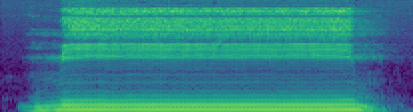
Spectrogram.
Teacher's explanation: মিম হরফটির উচ্চারণ স্থান দুই ঠোটের শুকন স্থান থেকে উচ্চারিত হয়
